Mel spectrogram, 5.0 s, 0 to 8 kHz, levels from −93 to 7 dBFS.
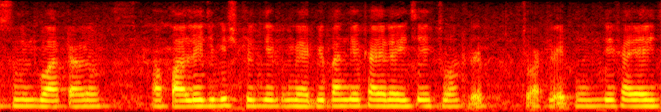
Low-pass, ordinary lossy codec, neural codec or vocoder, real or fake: none; none; codec, 16 kHz, 4 kbps, FreqCodec, smaller model; fake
